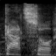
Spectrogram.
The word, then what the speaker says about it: KUTSO: Allora, si scrive KUTSO, che non è TSO, anche se ogni tanto sarebbero da TSO per quello che fanno, cioè trattamento sanitario obbligatorio, ma si chiama, io ho capito come si pronuncia, cuzzo o cazzo? – Cazzo, si pronuncia cazzo, dunque cioè, sono ideali per questa trasmissione, Parenzo, capito?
